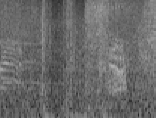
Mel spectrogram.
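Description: Electricity crackles and zaps.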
